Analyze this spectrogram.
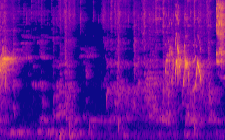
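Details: Lively parakeet starting with a brief shrill squeak, then quiet rustling, then a quick series of scratchy chirps and chatter, ending in a hiss-like burst.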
